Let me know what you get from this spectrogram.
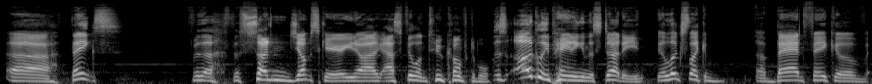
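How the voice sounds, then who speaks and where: A man streaming a game, giving animated, jokey commentary and reading the story narration aloud. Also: high voice, normal speed, no echo, soft background music. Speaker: gaming streamer.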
